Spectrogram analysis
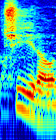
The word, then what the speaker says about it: qi: 자, 중국어로는 치라고 발음합니다. 기라는 소리죠. 즉, pronounced qi라고 나오죠.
